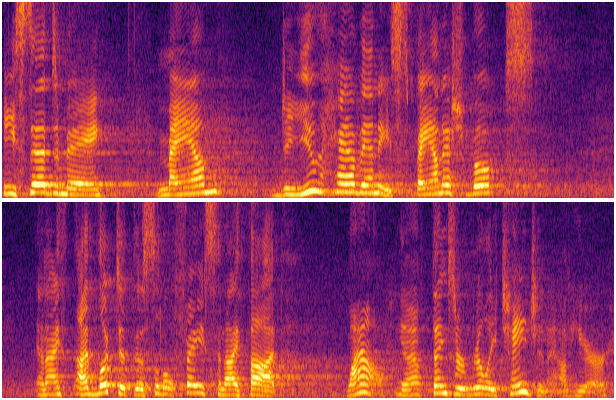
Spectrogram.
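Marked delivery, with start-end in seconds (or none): 1.6-5.3 heavy, slow, thick southern Ohio drawl. Act out a kid who came flying through the door, speaking in a thick southern Ohio accent. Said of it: "he says in his thickest southern Ohio accent".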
